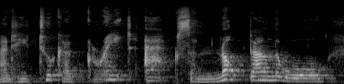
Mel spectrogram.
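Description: Speaking slowly in a low voice, a woman uses lively intonation and a bright, sharp tone amid audible room echo.

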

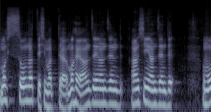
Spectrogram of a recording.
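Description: Over a quiet background, a man with a dark, mellow tone speaks at a fairly high pitch and a fairly quick pace, with ordinary pitch variation. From Japan. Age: 70s. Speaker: political candidate, physician; election candidate. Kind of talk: campaign broadcast speech. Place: studio. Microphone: podium.

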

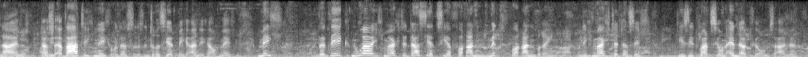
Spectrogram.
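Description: Against crowd noise in the background, a woman with a fairly high pitch talks at a moderate pace with lively intonation and big swings in loudness, in a dry sound with no echo. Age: 80s+. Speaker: protest participant being interviewed. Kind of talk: interview answer. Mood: earnest, committed. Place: street. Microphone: phone near.

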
